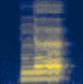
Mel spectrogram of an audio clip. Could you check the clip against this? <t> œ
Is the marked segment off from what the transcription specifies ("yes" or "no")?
yes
